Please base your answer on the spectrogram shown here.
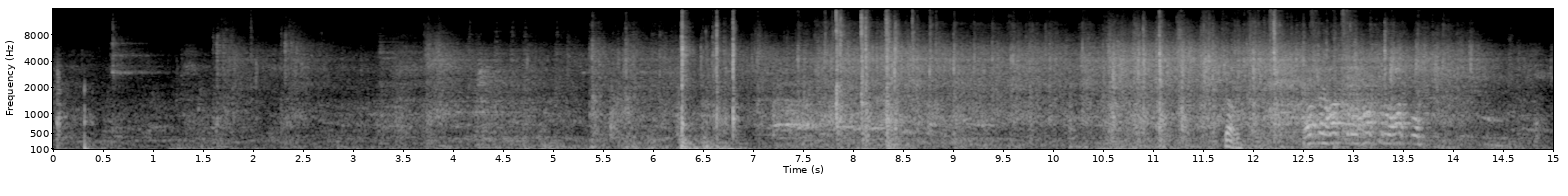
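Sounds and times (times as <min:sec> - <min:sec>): sharp clicks and knocks: 0:03.7 - 0:07.1.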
